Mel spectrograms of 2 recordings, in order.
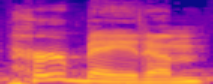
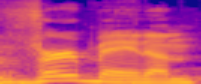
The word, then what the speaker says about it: verbatim: I had a manager who said perbatim instead of verbatim and I winced every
